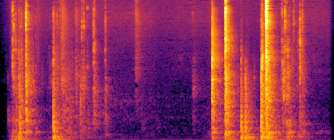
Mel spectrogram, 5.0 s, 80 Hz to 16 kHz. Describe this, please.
Door Open Close Interior2
Recorded with a Zoom H4N in a Small House. An Interior Door Opening and Closing. Stereo Recording
room, gentle, open, close, stereo, interior, door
